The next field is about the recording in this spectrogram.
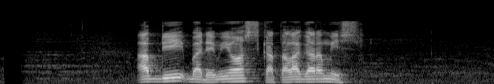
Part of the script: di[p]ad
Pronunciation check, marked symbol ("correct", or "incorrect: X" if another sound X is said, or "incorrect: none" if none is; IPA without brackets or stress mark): incorrect: b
